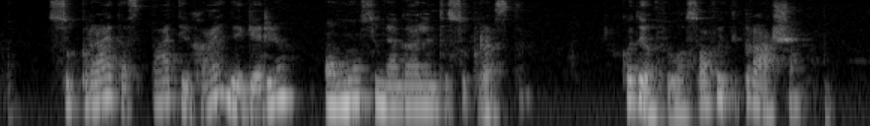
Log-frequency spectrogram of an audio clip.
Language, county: Lithuanian, Kaunas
